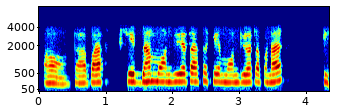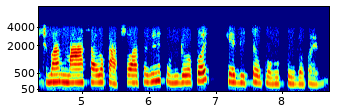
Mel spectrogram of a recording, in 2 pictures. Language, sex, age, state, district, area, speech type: Assamese, female, 60+, Assam, Tinsukia, rural, conversation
